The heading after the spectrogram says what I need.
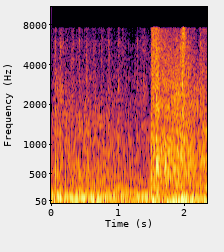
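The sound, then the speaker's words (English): Gunfire as someone calls on fleeing people to stop: a dense, continuous crackling roar with no separate shots standing out, turning louder and brighter about halfway through. “Stop, or we'll open fire.”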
